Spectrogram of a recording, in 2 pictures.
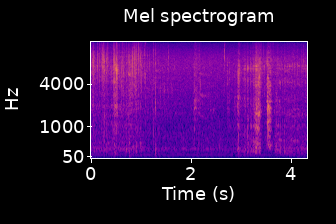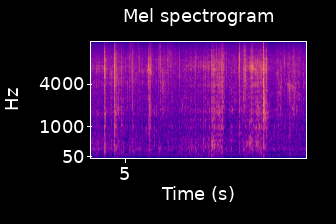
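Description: A metal box-cutter blade shaves a hand-sized, dried solid pink bar of soap held in one hand, in repeated crunchy cuts. Bright, crackly scraping bursts come in uneven clusters over a faint, steady low hum.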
